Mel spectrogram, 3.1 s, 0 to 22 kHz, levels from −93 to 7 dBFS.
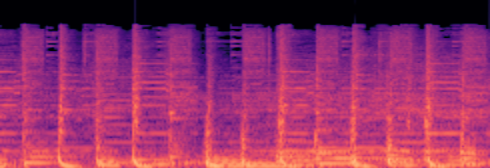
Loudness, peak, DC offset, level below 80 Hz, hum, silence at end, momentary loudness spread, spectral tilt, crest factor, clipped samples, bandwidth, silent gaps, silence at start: -16 LUFS; 0 dBFS; under 0.1%; -20 dBFS; none; 0 s; 3 LU; -5.5 dB/octave; 14 dB; under 0.1%; 12.5 kHz; none; 0 s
